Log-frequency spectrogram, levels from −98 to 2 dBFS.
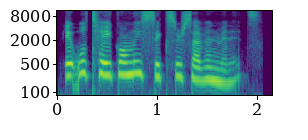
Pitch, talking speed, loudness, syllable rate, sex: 240 Hz, 220 wpm, -18 LUFS, 6.3 syllables/s, female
